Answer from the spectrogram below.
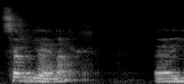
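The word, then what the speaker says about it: Crljenak: It's called Kribedrag or Sirjenik. Am I pronouncing it right? Sirjenik.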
